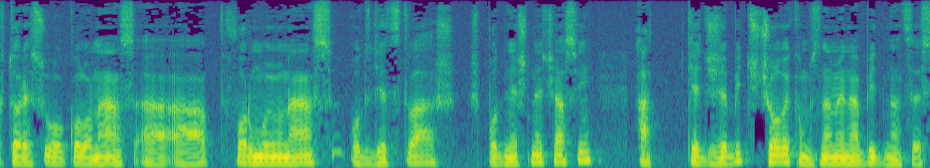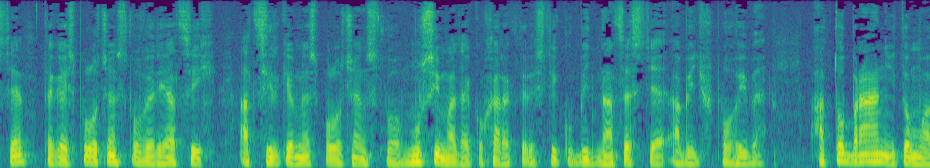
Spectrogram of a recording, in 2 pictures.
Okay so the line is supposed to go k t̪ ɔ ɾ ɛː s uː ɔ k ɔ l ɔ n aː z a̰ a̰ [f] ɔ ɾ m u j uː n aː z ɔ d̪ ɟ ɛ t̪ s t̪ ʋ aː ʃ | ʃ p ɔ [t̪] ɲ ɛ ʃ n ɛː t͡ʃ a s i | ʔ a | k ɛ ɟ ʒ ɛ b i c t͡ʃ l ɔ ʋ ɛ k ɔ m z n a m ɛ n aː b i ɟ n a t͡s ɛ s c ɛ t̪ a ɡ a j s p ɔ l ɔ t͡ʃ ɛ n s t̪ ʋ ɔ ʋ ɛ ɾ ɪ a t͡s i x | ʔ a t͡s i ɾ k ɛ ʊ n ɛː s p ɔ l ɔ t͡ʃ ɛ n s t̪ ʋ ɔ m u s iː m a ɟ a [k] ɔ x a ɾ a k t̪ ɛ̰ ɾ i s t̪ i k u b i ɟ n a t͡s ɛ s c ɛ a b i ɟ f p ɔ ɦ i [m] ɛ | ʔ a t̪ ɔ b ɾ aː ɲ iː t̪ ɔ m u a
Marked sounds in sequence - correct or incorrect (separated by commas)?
correct, incorrect, correct, incorrect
